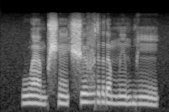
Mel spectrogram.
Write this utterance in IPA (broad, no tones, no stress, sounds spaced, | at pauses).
w æ̃ b ʃ ẽ ʃ ʏ v r ə m ĩ b ĩ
